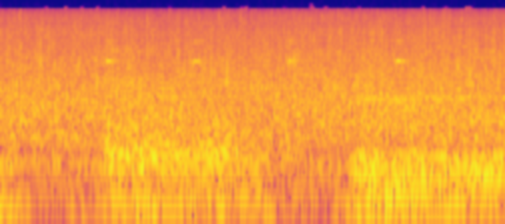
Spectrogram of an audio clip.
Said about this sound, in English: It's surrounded by a rocky overhang where a small waterfall streams down onto slabs of limestone. The rush of the water is just forceful enough to produce a cloud of mist where it meets the surface of the rocks below.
